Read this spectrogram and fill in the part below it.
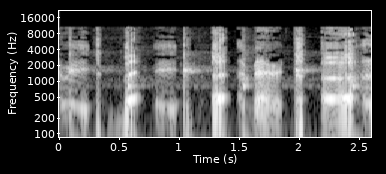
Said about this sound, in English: We haven't had a good burp talker on the air for a long time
